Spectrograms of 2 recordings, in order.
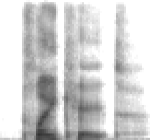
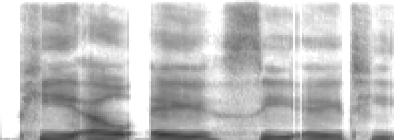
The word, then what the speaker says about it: placate: Placate. P-L-A-C-A-T-E. P-L-A-cate. 2 syllables, stress on the first.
